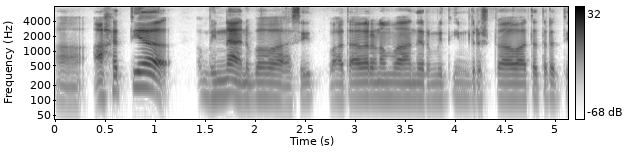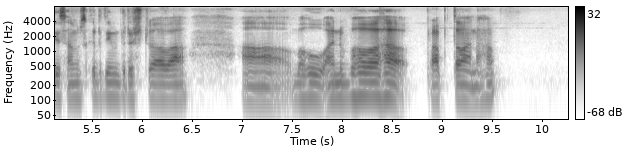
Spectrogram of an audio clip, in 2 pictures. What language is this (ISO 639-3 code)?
san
